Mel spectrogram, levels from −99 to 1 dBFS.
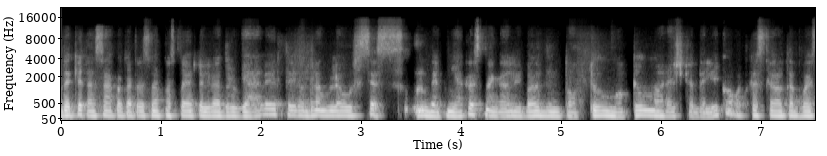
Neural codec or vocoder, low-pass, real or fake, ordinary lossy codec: codec, 32 kHz, 1.9 kbps, SNAC; 14.4 kHz; fake; Opus, 24 kbps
